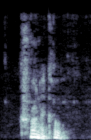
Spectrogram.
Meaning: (noun) A written account of events and when they happened, ordered by time; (verb) To record in or as in a chronicle
- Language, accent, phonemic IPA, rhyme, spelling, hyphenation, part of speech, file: English, Southern England, /ˈkɹɒnɪkəl/, -ɒnɪkəl, chronicle, chron‧i‧cle, noun / verb, LL-Q1860 (eng)-chronicle.wav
